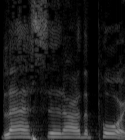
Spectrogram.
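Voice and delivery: preacher's poetic reading; churchy flair. Shown as a demonstration. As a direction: intone it like scripture with flair. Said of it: "extra flair on it".

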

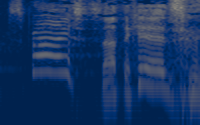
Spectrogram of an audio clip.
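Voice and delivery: high, loud, playful shout; spring it on them in a high voice; mock surprise. Springing surprise on man at door.

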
